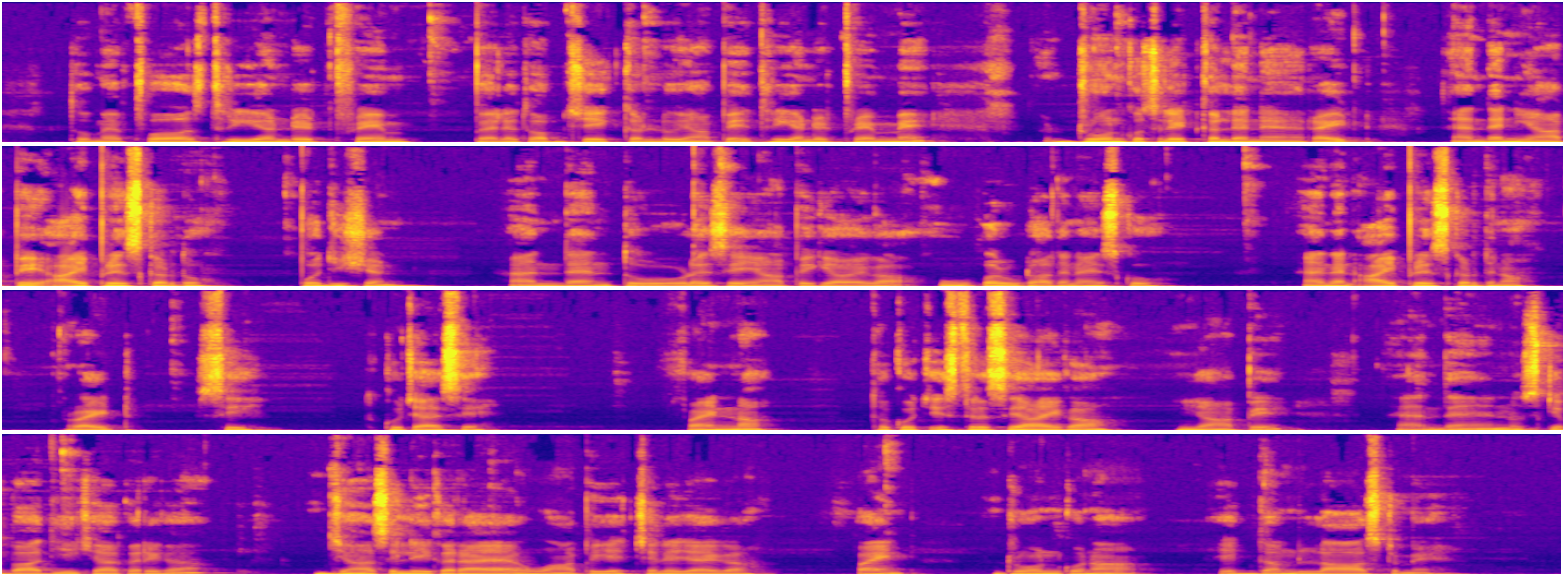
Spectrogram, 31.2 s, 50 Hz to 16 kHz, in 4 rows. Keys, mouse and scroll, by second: 3.1 click, 5.4 click, 12.4 drag, 16.4 drag, 25.8 drag, 29.8 click.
